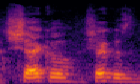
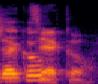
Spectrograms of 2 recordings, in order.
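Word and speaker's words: Džeko: Sheko's doing crazy good right now. That is Dzeko. Oh, Dzeko. Yo, you got your braces off. You should be talking perfectly fine. It's DZ. His last name is Dzeko.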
